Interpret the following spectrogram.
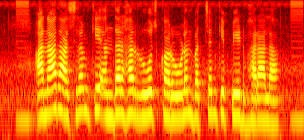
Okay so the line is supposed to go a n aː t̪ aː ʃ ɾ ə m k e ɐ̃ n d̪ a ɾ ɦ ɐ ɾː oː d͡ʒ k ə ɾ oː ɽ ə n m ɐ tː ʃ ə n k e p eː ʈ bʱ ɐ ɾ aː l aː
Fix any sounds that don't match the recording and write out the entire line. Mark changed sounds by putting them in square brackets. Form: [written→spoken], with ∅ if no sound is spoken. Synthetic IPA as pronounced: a n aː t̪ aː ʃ ɾ ə m k e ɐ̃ n d̪ [a→ə] ɾ ɦ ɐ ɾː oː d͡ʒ k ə ɾ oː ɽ ə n [m→b] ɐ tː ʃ ə n k e p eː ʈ bʱ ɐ ɾ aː l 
